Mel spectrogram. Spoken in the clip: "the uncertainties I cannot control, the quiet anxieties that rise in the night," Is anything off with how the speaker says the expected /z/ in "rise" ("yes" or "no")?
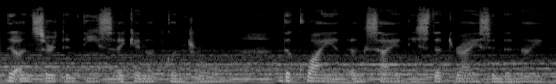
yes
